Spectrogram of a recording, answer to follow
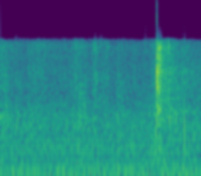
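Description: A street hockey stick striking the ball on pavement: one sharp crack about one and a half seconds in, over low background noise.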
